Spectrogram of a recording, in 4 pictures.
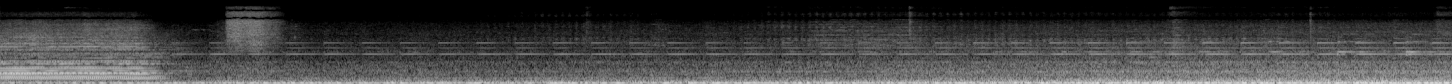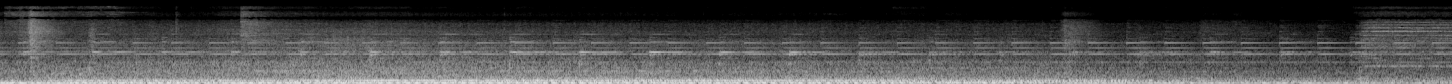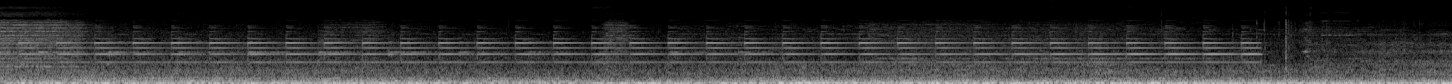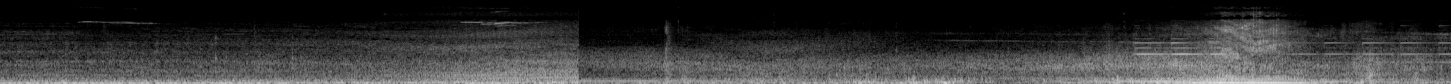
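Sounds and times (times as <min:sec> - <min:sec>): train horn blast: 0:00.0 - 0:02.7, 0:28.1 - 0:29.9
train rumble: 0:00.0 - 0:58.0.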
